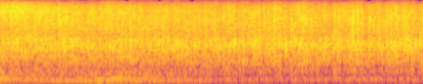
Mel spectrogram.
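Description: A jazz band plays a final chord.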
